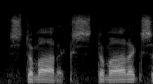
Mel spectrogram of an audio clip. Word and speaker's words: StemoniX: I think it's called, I can't pronounce it, StemoniX, yes. – StemoniX, a subsidiary of Viant Bio.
